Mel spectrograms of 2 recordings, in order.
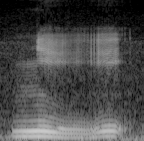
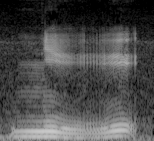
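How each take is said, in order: The two takes are said the same way.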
